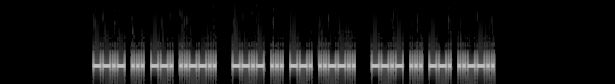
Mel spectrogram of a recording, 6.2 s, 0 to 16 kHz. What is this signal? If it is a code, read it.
Morse code, heard as a keyed tone, about 50 wpm, 700 Hz. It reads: QSG? QSG? QSG?
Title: Q-Codes Repeated 3x 50wpm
